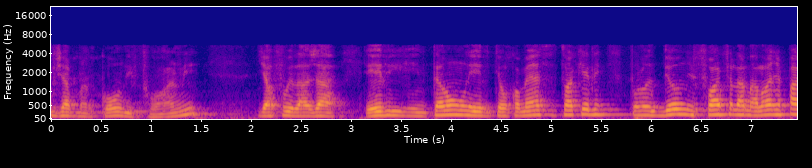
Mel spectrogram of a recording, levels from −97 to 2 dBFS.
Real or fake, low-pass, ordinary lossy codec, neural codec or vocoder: fake; 5.4 kHz; none; codec, 16 kHz, 2 kbps, FunCodec, trained on Chinese and English, 25 frames a second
